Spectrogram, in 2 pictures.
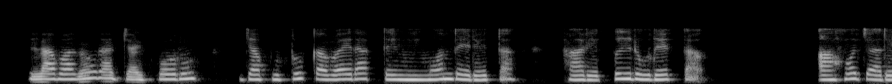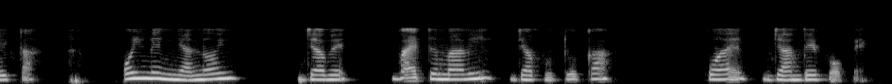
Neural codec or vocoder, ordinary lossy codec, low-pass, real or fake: codec, 44.1 kHz, 7.8 kbps, DAC; none; 5.4 kHz; fake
